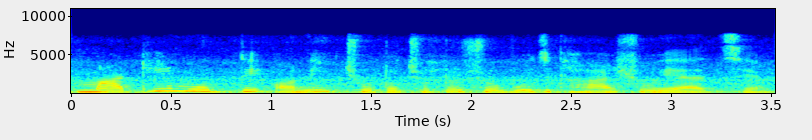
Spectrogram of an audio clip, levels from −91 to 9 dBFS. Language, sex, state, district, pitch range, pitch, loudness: Bengali, female, West Bengal, Jalpaiguri, 200-240 Hz, 215 Hz, -28 LUFS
